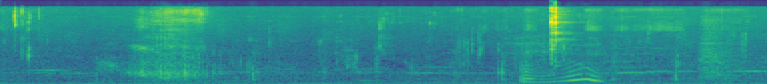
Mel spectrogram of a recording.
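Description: Someone biting and chewing khanom jeen rice noodles with spicy fish-organ curry, soft close mouth sounds and a faint clink of cutlery, with a voice briefly talking and a short vocal exclamation near the end.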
